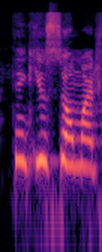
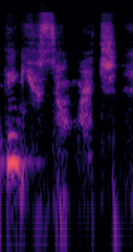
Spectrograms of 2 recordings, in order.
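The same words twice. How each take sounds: First: Said in the usual way. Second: Overwhelmed, breath-only whisper; whispered thanks. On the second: Real, not acted. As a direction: drop to a stunned whisper.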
